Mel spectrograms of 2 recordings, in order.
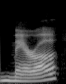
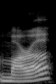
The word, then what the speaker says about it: Mara: And I literally wrote at the top of my notes that your name is pronounced Mara, not Mara, like Sarah.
